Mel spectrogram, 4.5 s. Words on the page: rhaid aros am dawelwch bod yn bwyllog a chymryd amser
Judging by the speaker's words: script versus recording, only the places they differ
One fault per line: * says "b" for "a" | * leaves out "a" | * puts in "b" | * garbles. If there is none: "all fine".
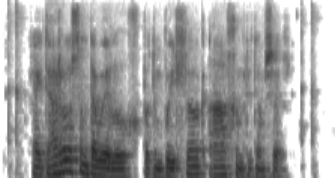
all fine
